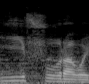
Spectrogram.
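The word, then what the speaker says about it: 逸夫: 저 앞에 일부, 중국어 발음은 이푸라고 읽는데요.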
